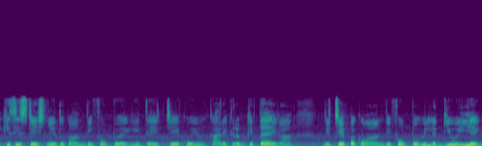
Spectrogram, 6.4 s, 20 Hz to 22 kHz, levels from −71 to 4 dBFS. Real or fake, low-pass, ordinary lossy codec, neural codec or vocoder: real; 7.2 kHz; none; none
